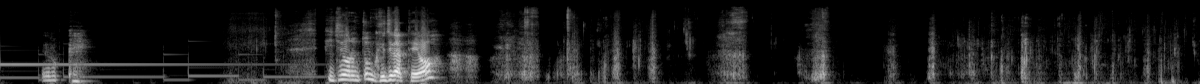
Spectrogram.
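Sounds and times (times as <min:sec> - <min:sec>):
chewing with soft crunches: 0:05.0 - 0:12.0.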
